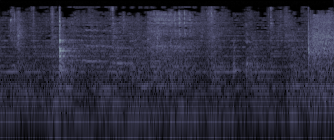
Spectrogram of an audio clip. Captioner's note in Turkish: Kapı gıcırdama sesi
